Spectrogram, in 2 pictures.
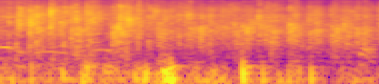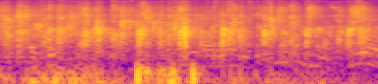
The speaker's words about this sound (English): A big applause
